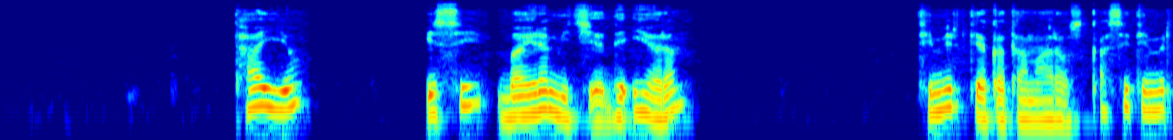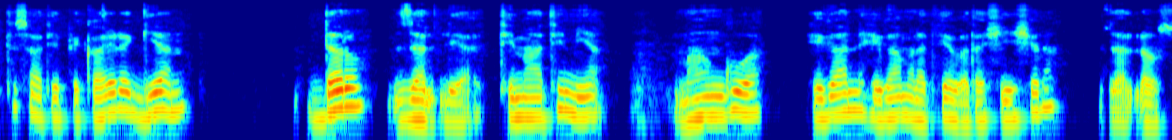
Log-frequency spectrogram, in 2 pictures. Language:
Wolaytta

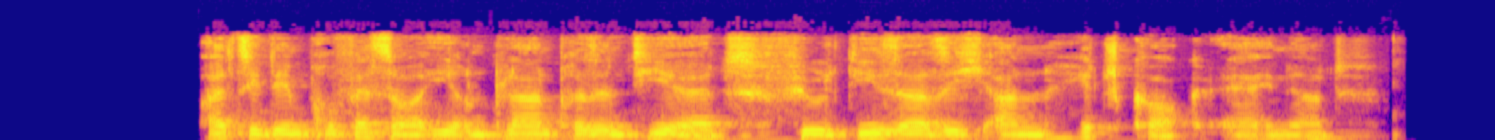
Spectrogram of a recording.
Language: German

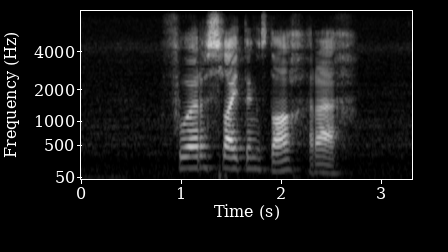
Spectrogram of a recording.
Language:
Afrikaans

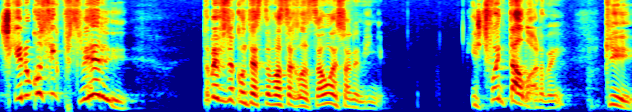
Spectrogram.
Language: Portuguese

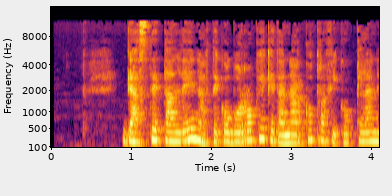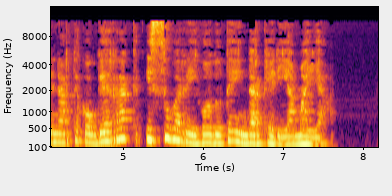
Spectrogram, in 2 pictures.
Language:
Basque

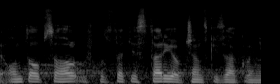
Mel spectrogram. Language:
Czech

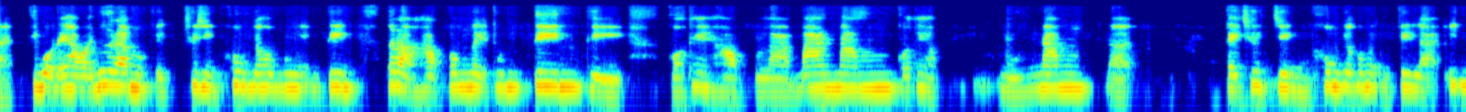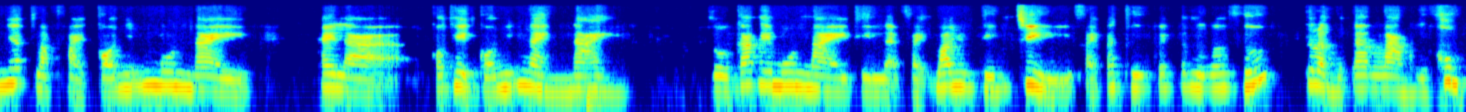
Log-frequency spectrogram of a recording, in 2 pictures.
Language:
Vietnamese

